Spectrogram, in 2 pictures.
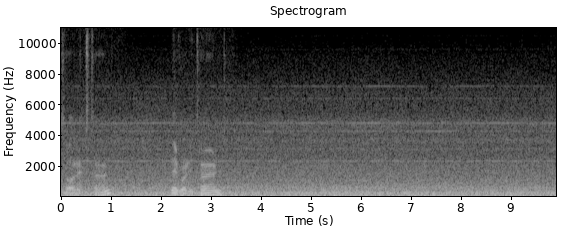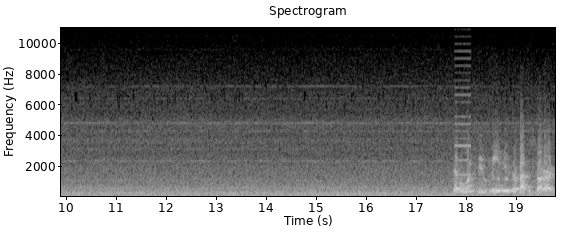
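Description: A jet engine hums steadily in a cockpit.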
